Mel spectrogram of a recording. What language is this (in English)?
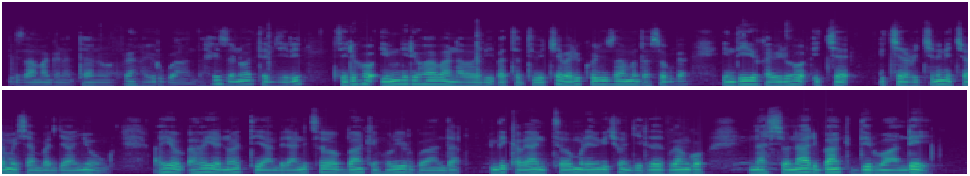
Kinyarwanda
